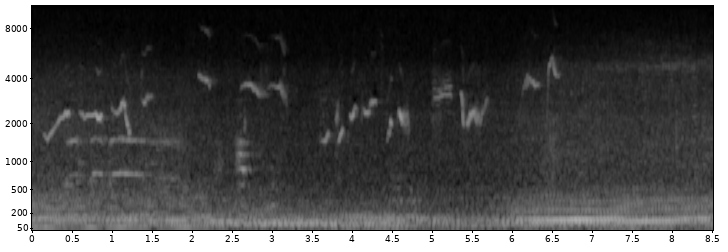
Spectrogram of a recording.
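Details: Oriental magpie-robin, a tame bird known locally as kacer poci, in full song: varied rising and falling whistles, short zigzag phrases and scattered chips, against a constant low background hum.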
